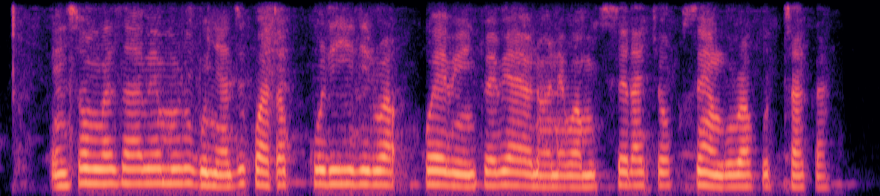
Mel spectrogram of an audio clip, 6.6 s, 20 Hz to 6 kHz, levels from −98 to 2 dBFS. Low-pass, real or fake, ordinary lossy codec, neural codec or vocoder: 5.4 kHz; fake; Opus, 32 kbps; codec, 16 kHz, 8 kbps, FreqCodec, larger model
